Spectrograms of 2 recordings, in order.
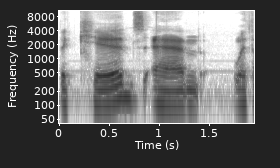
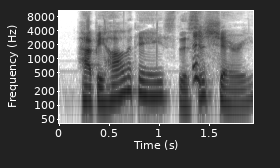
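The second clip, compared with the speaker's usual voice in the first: put-on raised, elderly grandmother voice; 4 semitones higher, 5 dB louder than usual. Showing how a grandmother answered the phone: imitating Grandma Sherry. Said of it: "show them what Grandma Sherry would do".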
